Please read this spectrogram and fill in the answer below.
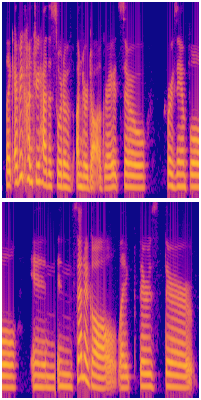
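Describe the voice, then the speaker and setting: Thoughtful young woman, low-pitched and dry. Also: a little mellow, dry recording. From United States. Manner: thoughtful, earnest, measured. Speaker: podcast guest. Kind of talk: casual interview.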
